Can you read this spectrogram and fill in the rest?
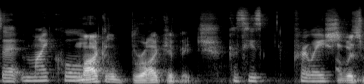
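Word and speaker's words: Brajkovich: His name, I can never pronounce it. Michael Brajkovic.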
